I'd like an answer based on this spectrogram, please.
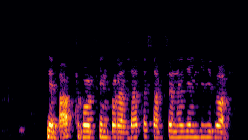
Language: Romanian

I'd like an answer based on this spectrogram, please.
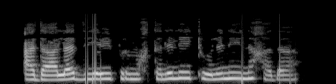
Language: Pashto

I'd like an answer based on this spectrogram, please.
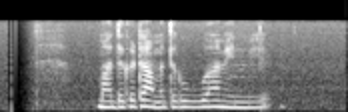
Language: Sinhala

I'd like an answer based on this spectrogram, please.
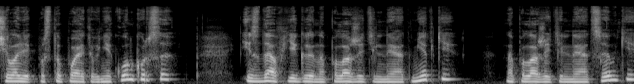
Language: Russian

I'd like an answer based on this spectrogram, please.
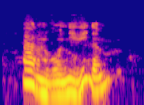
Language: Kabyle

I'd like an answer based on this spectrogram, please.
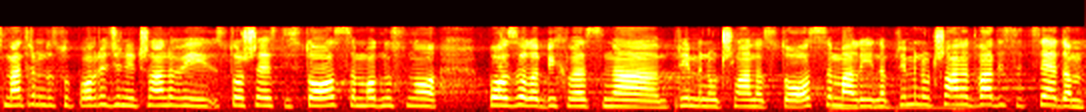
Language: Serbian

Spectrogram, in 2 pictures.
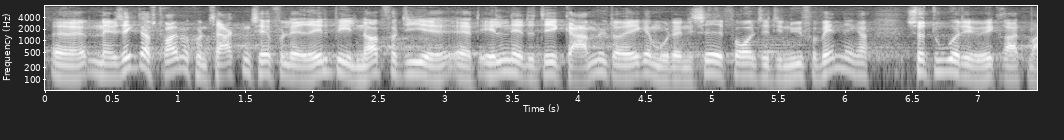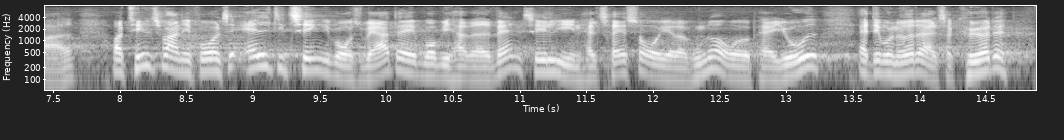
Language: Danish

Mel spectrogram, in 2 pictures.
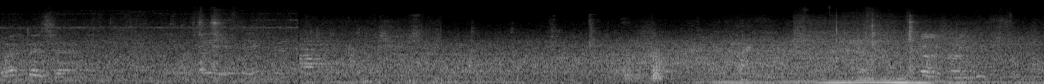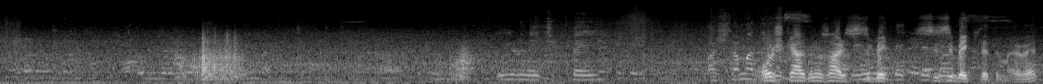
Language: Turkish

